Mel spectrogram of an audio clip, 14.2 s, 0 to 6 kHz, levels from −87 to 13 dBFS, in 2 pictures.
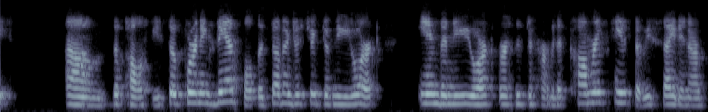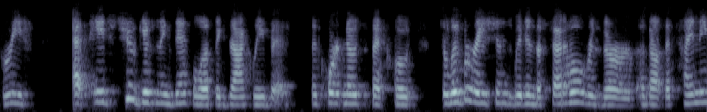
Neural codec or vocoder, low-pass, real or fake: codec, 44.1 kHz, 3.4 kbps, Pupu-Codec; 5.4 kHz; fake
